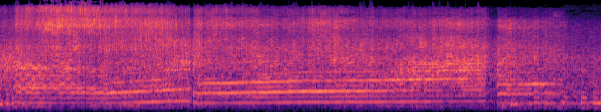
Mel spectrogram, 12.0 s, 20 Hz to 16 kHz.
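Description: Porsche 911 GT3 (997) race car's flat-six engine under hard acceleration, its note climbing, with a sharp upshift about four seconds in and a long pull through the next gear; near the end the note breaks off and drops as the car lifts off.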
